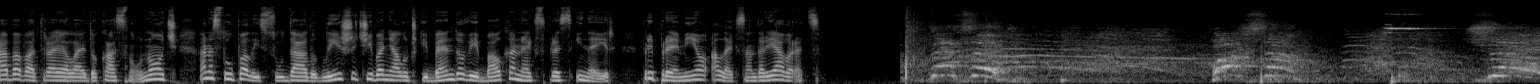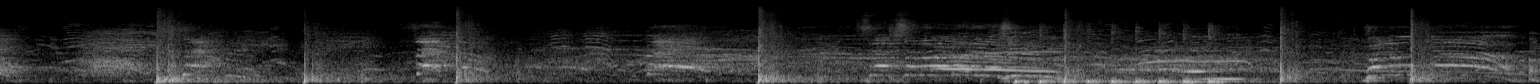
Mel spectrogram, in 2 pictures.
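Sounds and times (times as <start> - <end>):
speech: 0.0 - 8.3, 9.0 - 10.2
New Year's fireworks: 9.0 - 10.3, 12.4 - 13.3, 16.9 - 21.0, 22.9 - 24.4, 25.9 - 26.5, 28.2 - 28.7, 29.4 - 30.0
crowd cheering: 9.1 - 30.7.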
